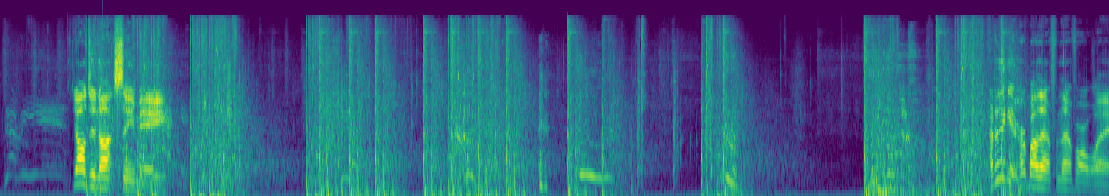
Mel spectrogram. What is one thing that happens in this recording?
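Pistol shots ring out one after another, with a sharp echo.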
